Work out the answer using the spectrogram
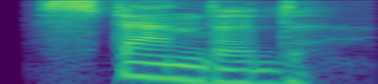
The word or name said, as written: standard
